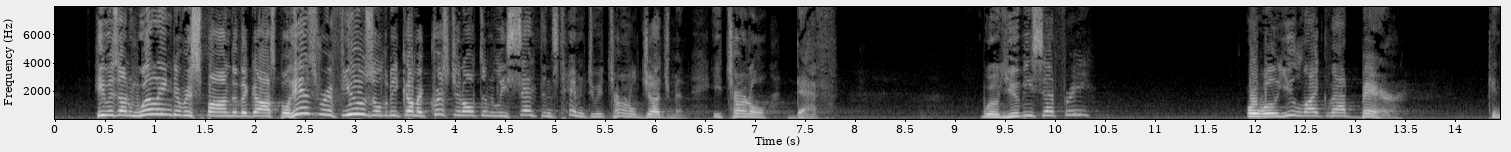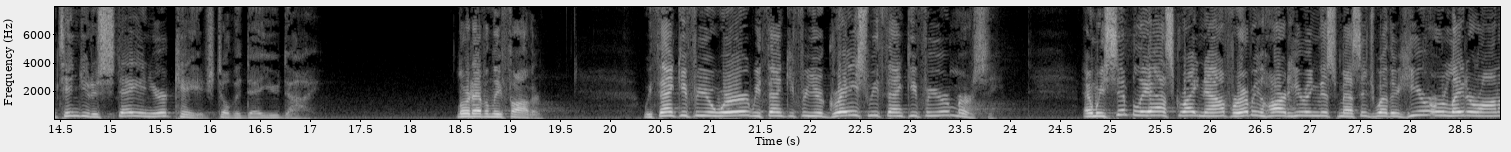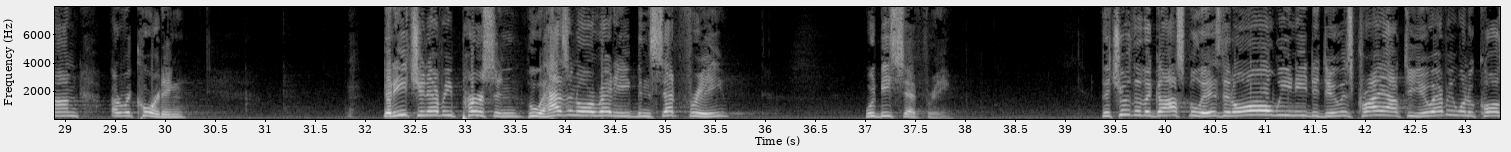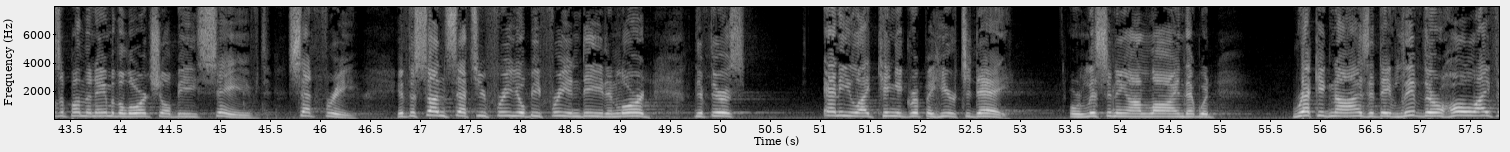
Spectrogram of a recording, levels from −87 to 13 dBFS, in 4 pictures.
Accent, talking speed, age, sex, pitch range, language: American, 170 wpm, 50-69, male, 175-265 Hz, English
